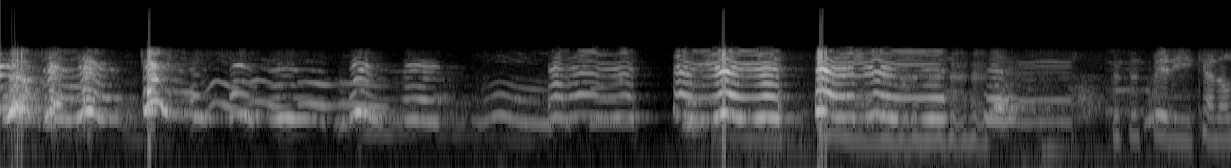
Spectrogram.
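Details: A brown male American Pit Bull Terrier in a shelter kennel, "singing and talking" with bending, yodel-like howls that rise and fall, mixed with short whines and yelps, over a few sharp clanks and quiet human speech.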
